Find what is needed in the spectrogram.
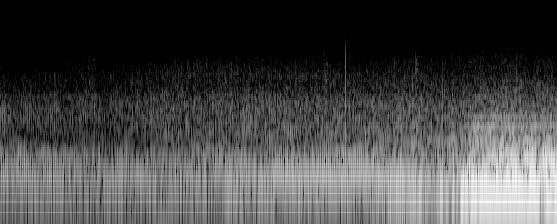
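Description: Engines of a Vickers Wellington bomber running steadily on the ground. In the last second, louder music comes in over it.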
